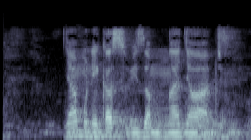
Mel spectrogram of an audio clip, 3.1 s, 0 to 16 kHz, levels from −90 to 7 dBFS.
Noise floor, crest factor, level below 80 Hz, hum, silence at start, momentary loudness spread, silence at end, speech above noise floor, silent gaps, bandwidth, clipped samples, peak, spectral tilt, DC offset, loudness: -49 dBFS; 18 dB; -48 dBFS; none; 0.05 s; 8 LU; 0 s; 27 dB; none; 7.8 kHz; under 0.1%; -4 dBFS; -5 dB/octave; under 0.1%; -22 LUFS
